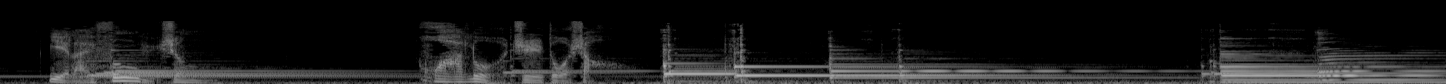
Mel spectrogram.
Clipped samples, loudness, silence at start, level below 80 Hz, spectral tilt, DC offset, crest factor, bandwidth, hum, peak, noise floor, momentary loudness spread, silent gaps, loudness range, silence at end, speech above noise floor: under 0.1%; -30 LUFS; 0 s; -48 dBFS; -6 dB/octave; under 0.1%; 18 dB; 8 kHz; none; -12 dBFS; -51 dBFS; 20 LU; none; 8 LU; 0 s; 19 dB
